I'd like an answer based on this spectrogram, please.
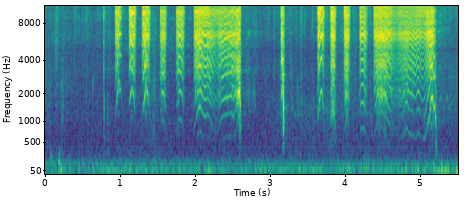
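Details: Black British Labrador Retriever puppies at five weeks old, from a litter of six born January 17, 2017, give a rapid series of high, thin squeaks and squeals, some arching up and down, separated by short pauses.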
